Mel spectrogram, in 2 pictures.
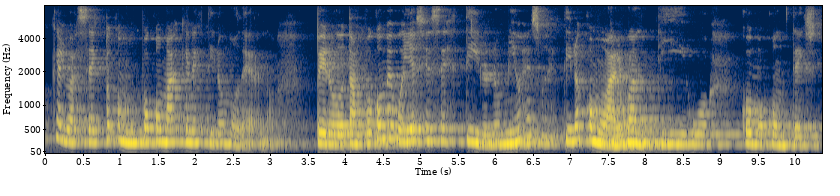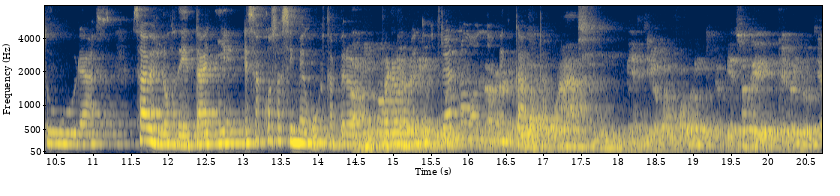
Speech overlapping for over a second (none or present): present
